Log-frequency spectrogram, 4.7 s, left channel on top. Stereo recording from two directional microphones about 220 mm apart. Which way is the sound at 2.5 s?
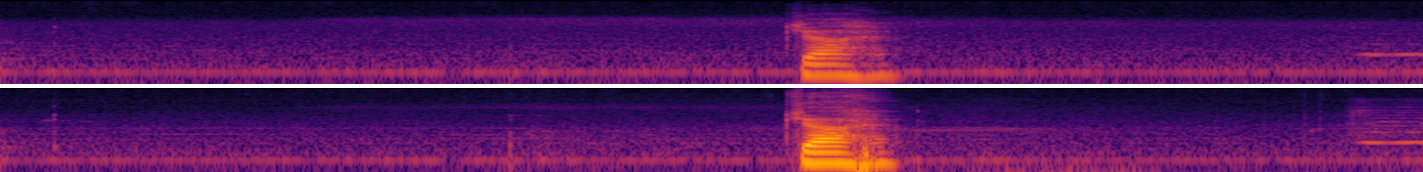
35° right (ahead or behind).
